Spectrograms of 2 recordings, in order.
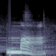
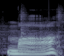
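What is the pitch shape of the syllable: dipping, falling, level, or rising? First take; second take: falling; dipping. First: The pitch falls sharply from high to low. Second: The pitch dips low, then comes back up. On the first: "a fourth tone, which is a, a falling tone" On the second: "a third tone, which is kind of like a dipping tone"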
